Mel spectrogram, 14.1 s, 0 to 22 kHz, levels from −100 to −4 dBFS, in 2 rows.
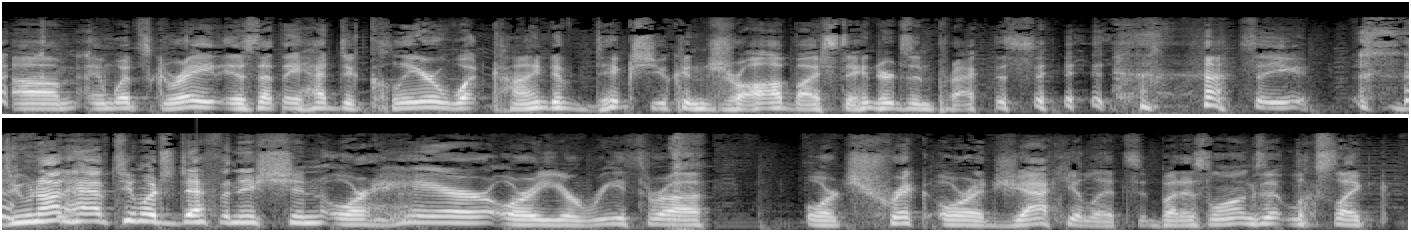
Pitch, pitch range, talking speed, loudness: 150 Hz, 135-170 Hz, 190 wpm, -19 LUFS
